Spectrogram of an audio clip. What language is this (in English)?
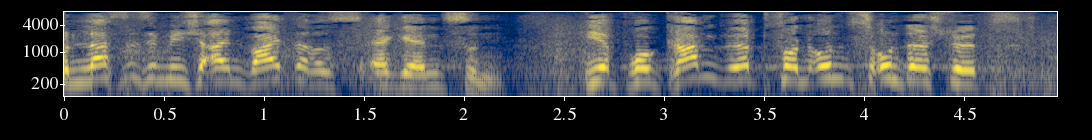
German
